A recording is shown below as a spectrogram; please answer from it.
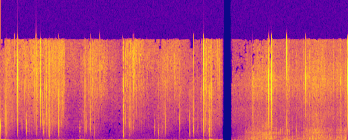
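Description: A thin, hand-sized flat cardstock card with colorful paper cut-out false eyelashes is held in both hands and tapped and scratched with long painted nails. Sharp, bright ticks and soft papery crinkling repeat over a low rumble, broken by a brief silence midway, after which the scratching turns rougher and more continuous.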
